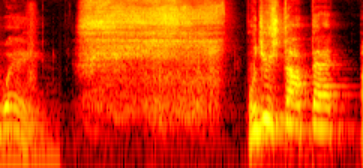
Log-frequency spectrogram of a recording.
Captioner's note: slurrppppp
